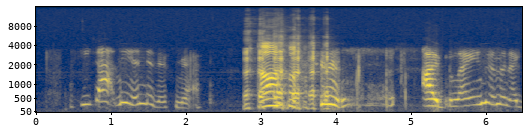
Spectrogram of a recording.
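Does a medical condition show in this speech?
Yes: cerebral palsy; cerebral palsy from birth, movement harder; talks differently because of cerebral palsy.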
